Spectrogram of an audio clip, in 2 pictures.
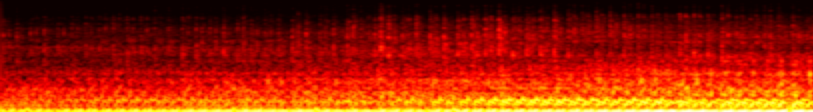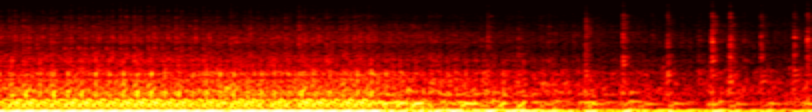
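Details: Carbureted Harley Sportster V-twin warming up after the carb bowl was removed and a float needle stuck closed was freed, now with no fuel drips: an even, steady low rumble at idle with no stumbling or misses; running cleanly.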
